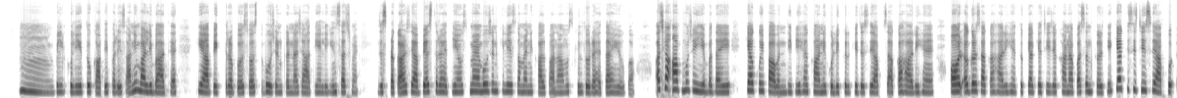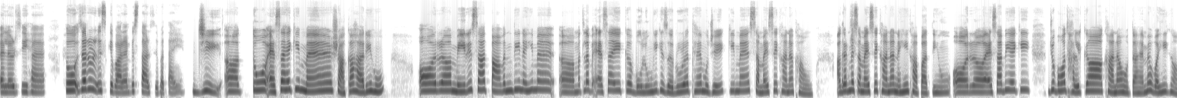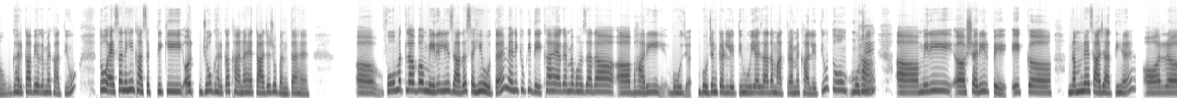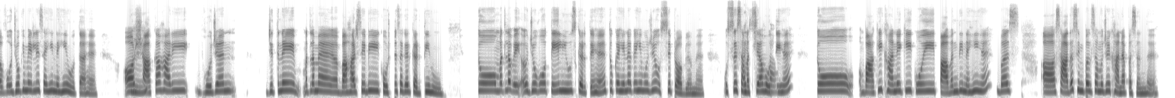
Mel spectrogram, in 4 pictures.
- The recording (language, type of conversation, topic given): Hindi, advice, कम समय में स्वस्थ भोजन कैसे तैयार करें?
- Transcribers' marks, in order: other background noise; tapping; in English: "नम्बनेस"; in English: "यूज़"; in English: "प्रॉब्लम"; drawn out: "तो"; in English: "सिंपल"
